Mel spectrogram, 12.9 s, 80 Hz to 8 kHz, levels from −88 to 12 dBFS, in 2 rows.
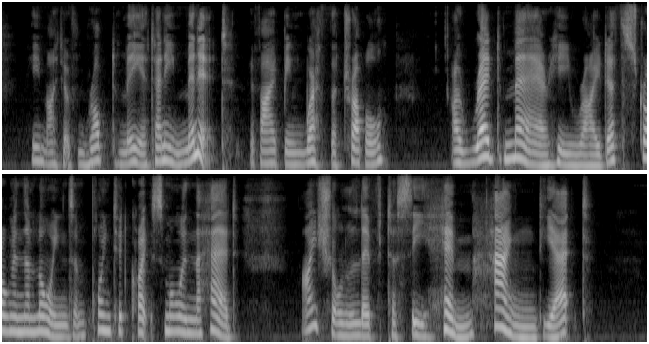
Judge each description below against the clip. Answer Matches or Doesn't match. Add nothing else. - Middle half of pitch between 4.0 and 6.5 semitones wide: Matches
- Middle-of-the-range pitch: Matches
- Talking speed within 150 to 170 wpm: Doesn't match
